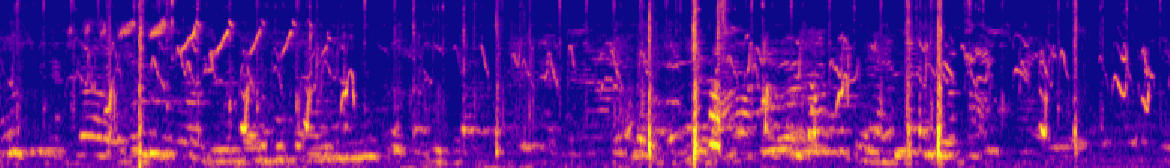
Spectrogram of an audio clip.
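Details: Francolin chicks calling during feeding: many overlapping thin, high peeping notes that quickly rise and fall, over soft low clucks and a few sharp clicks.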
